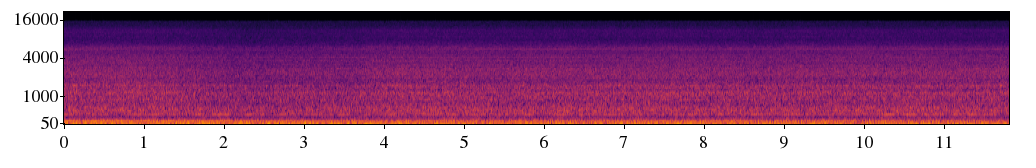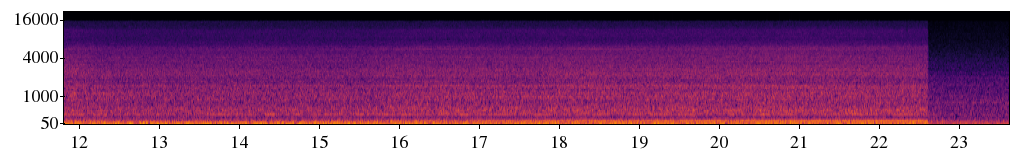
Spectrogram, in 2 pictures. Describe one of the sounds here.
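A jet engine whines and rumbles steadily as an airliner taxis.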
